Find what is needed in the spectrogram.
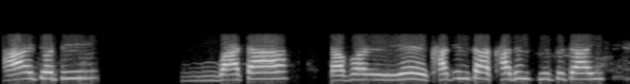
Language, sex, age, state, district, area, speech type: Bengali, female, 60+, West Bengal, Hooghly, rural, conversation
